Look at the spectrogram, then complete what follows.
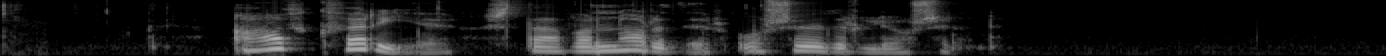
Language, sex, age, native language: Icelandic, female, 50-59, Icelandic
